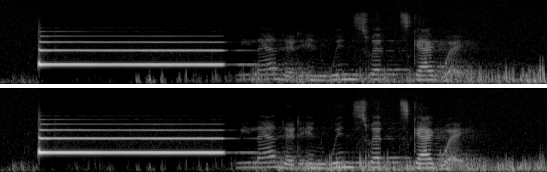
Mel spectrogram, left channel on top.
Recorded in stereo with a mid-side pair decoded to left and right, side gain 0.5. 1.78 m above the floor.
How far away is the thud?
No thud in this recording.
